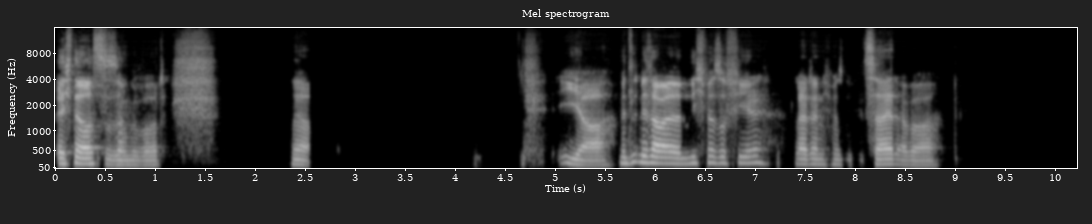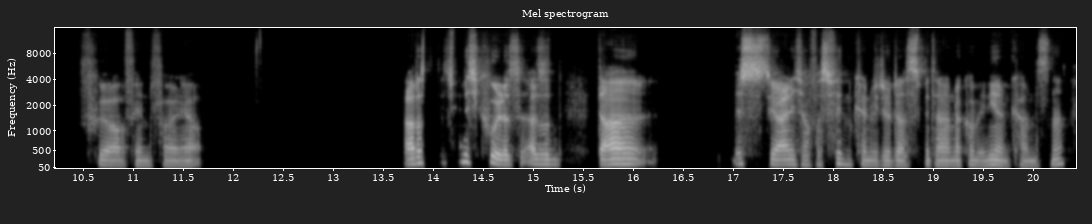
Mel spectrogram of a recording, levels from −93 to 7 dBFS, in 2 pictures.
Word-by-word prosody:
Rechner 145 +1 +7
auch 140 0 +8
zusammengebaut. 115 -3 -2 1.3
Ja. 125 -2 -2 2.5
Ja, 115 -7 0
mittl 160 +4 -5
mittlerweile 155 -4 +7
nicht 160 +2 -2
mehr 170 - -2
so 160 0 -2
viel, 160 +1 -4 0.3
leider 135 0 0
nicht 130 +1 -13
mehr 130 - -11
so 125 - -11
viel - - -32
Zeit, 130 0 +3
aber 115 -2 -7 1.6
Früher 120 -2 -9
auf 115 0 -10
jeden 110 -2 -13
Fall, 110 0 -12
ja. 110 0 -10 2.0
Ja, 135 - +4
das 160 +3 +1
das 165 - -7
finde 195 -1 -8
ich - - +3
cool, 130 - +3
das 125 -1 -2
also, 130 -1 -5 0.4
da 135 +1 +2 0.9
müsstest - - +7
du - - -4
ja 125 - +2
eigentlich 125 -1 -2
auch 115 - -11
was - - +4
finden 130 -4 -3
können, 115 -1 -9
wie 115 - -9
du 115 0 -3
das 110 0 -1
miteinander 115 -1 -7
kombinieren 115 -1 -7
kannst, 110 +1 -10
ne? 130 +3 -9
125 Hz, 140 wpm, -24 LUFS, 115-140 Hz, 2.5 s, auch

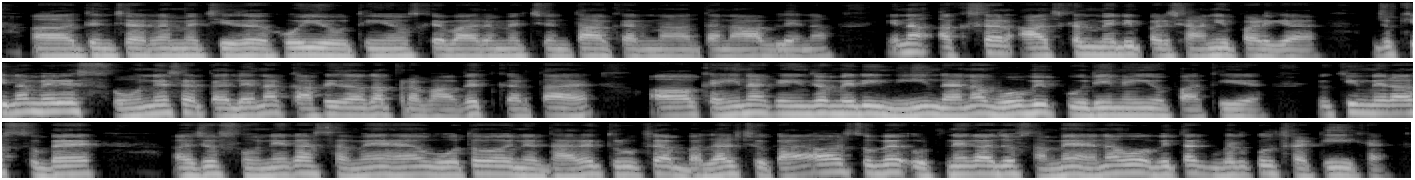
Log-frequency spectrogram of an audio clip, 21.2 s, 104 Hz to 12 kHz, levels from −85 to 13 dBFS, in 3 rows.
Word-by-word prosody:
अ, 120 0 +2
दिनचर्या 120 0 0
में 120 0 +1
चीज़ें 120 +1 +1
हुई 130 0 +4
होती 120 -1 +1
हैं 115 - +1
उसके 120 +1 0
बारे 115 0 +1
में 115 0 -1
चिंता 115 0 -1
करना, 110 -1 -4
तनाव 110 0 -2
लेना, 110 +1 -5 0.3
ये - - -5
न 175 0 +2
अक्सर 145 +4 0
आजकल 125 +2 +1
मेरी 135 +1 +2
परेशानी 120 +1 0
पड़ 115 -1 +1
गया 110 0 -1
है 105 +1 -9 0.3
जो 135 - -4
कि 165 - +1
न 180 +2 +1
मेरे 185 +1 +4
सोने 140 -1 -1
से 160 -1 0
पहले 130 -1 0
न 160 +3 0
काफ़ी 120 +3 0
ज़्यादा 130 +1 +1
प्रभावित 110 +4 -3
करता 115 +3 -2
है 130 +4 -3 0.3
और 135 +1 +1
कहीं 130 +3 0
न 165 0 +2
कहीं 145 0 +1
जो 155 - +4
मेरी 145 0 +4
नींद 130 +3 +3
है 125 - +4
न 150 - +1
वो 140 +3 +4
भी 165 +1 +5
पूरी 130 -1 +2
नहीं 125 0 +1
हो 115 - -1
पाती 110 +2 -4
है। 110 -1 -3
क्योंकि 140 +8 -6
मेरा 160 0 +2
सुबह 145 -1 +1 0.4
अ, 125 - 0
जो 145 +4 +1
सोने 125 0 -2
का 155 - +3
समय 130 -3 -3
है 135 +1 0
वो 135 -1 0
तो 150 -1 +2
निर्धारित 120 +4 -1
रूप 135 -2 -1
से - - +1
अब 130 -4 0
बदल 125 +5 +1
चुका 130 -2 -4
है - - -1
और 175 +1 +2
सुबह 165 +1 +1
उठने 130 +3 0
का 150 - +4
जो 150 +1 +2
समय 125 -1 -2
है 130 -3 +1
ना 150 +4 0
वो 165 0 +3
अभी 140 0 0
तक 155 -1 +2
बिल्कुल 135 +3 -2
सटीक 120 -3 -3
है। 105 - -8
125 Hz, 240 wpm, -20 LUFS, 115-145 Hz, 0.4 s, भी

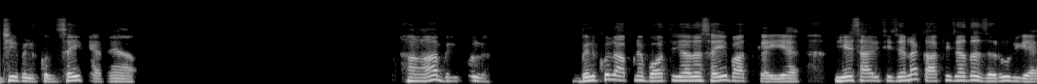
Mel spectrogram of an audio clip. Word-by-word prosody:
जी, 185 -1 +2
बिल्कुल 150 -3 -1
सही 175 +8 +2
कह 150 -7 -8
रहे 135 +1 -7
हैं 135 - -1
आप। 130 0 -4 2.7
हाँ, 165 +6 +1
बिल्कुल। 160 -1 -5 0.9
बिल्कुल 190 +8 +2
आपने 190 0 0
बहुत 170 0 0
ही - - +1
ज़्यादा 180 0 +4
सही 180 +2 +3
बात 165 -4 -1
कही 135 -1 0
है। 140 -1 +1 0.4
ये 175 +4 +5
सारी 175 -1 -1
चीजें 175 +1 -1
ना 230 +3 +3
काफ़ी 160 +4 0
ज़्यादा 190 +1 +3
ज़रूरी 155 0 +1
है 135 -1 +1
170 Hz, 150 wpm, -19 LUFS, 150-185 Hz, 2.7 s, ये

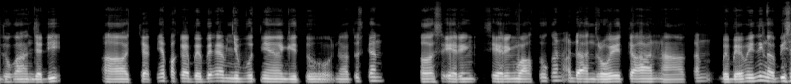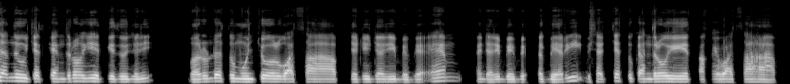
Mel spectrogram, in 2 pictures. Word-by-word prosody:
gitu 120 - -5
kan. 125 0 -2
Jadi, 120 +6 +1 0.4
eee, 125 -1 +2
chat-nya 160 +7 -3
pake 145 -3 0
BBM 150 +5 +1
nyebutnya, 135 -1 0
gitu. 125 +1 -2
Nah, 120 -1 -4
terus 155 - -9
kan, 170 -1 -3 0.4
eee, 130 - +3
seiring 130 0 +1
seiring 130 -1 +1
waktu 130 +5 -1
kan 180 -3 -7
ada 135 -2 +2
Android 125 +2 +3
kan? 130 -1 +1
Nah, 115 +1 -3
kan 80 +1 -11
BBM 125 +5 +2
ini 180 +2 +1
nggak 145 - +2
bisa 160 +4 +2
nih 160 -1 +4
chat 140 - +2
ke 135 - +2
Android, 140 +1 +2
gitu. 125 -1 +1
Jadi, 125 +4 -1 0.3
baru 120 +3 +1
dah 150 +1 +2
tuh 145 - +1
muncul 130 0 +3
WhatsApp, 125 -1 +1
jadi 125 +1 -1
dari 120 - +2
BBM 145 +9 -2 0.2
eh, 125 - -4
dari 115 0 +1
BB 120 0 +1
BlackBerry, 120 +8 0
bisa 130 - -3
chat 140 +7 -2
tuh 150 - -4
ke - - -1
Android 130 0 +4
pake 120 0 -7
WhatsApp, 120 -2 0
130 Hz, 195 wpm, -14 LUFS, 120-140 Hz, 0.4 s, nih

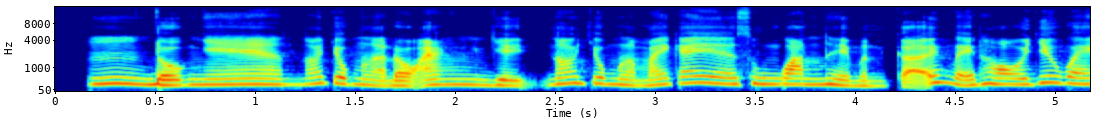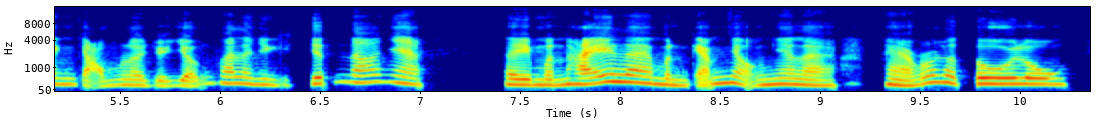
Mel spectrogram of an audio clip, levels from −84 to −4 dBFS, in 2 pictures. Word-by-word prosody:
Ừm, 230 -2 -1
được 190 0 +4
nha, 215 +1 0
nói 235 +4 -4
chung 240 -4 0
là 175 -2 -1
đồ 175 -1 +2
ăn 200 0 -1
gì 180 -2 0
nói 235 +5 -2
chung 240 -4 -3
là 190 - -1
mấy 190 +4 -2
cái, 260 +1 +1
a, 230 -1 0
xung 225 -1 -3
quanh 220 -1 +3
thì 200 -4 0
mình 170 -1 -7
kể 275 - +2
vậy 190 -3 +1
thôi 220 -1 +1
chứ 275 +3 -1
quan 230 -4 -1
trọng 200 -2 -4
là 195 - -2
v - - -9
vẫn 175 +8 -3
phải 250 0 0
là 240 - -1
nhân 210 -2 -4
vật 190 - -16
chính 245 +6 -1
đó 280 0 0
nha. 270 -6 -1 0.4
Thì 205 -1 +4
mình 195 0 -1
thấy 230 +8 +5
ra 285 -4 +4
mình 205 -5 -2
cảm 245 +7 0
nhận 210 -6 -1
nha 220 0 +1
là 190 -2 0 0.2
hàu 190 -4 +1
rất 280 - +1
là 280 -2 +2
tươi 230 0 +6
luôn, 225 -1 +2
220 Hz, 285 wpm, -24 LUFS, 200-245 Hz, 0.4 s, tươi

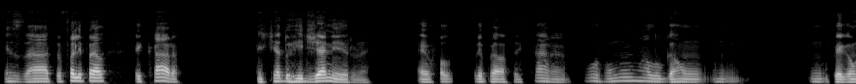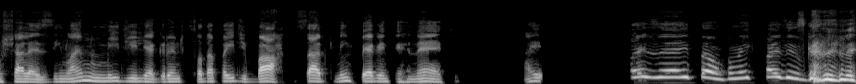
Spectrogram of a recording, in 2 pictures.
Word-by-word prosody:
Exato. 135 0 -2
Eu - - -6
falei 160 +4 +4
pra 160 0 +4
ela, 155 0 +5
falei: 130 -4 -9
"Cara" 150 -4 +1 0.7
a - - -2
gente 120 +5 -5
é - - +4
do 140 - 0
Rio 135 0 +3
de 130 - -5
Janeiro, 135 -7 +4
né, 105 0 -13 0.5
aí 120 - -3
eu 120 - -5
falo 65 - -6 0.2
falei 130 0 -2
para 125 0 -1
ela, 120 -1 -1
falei: 120 +1 -14
"Cara, 125 -5 -9
pô, 150 0 -10
vamos 160 +5 -7
alugar 130 -4 -2
um 125 -2 -3
um 125 - -14 0.7
um 130 -1 -11
pegar 120 -1 +1
um 120 - 0
chalezinho 125 -1 -1
lá 135 +5 0
no 180 -3 +2
meio 150 +1 0
de 145 0 -3
Ilha 140 -2 0
Grande 130 +2 -2
que - - -35
só 120 - -2
dá 135 +1 0
pra 145 +1 -3
ir 145 - -1
de 140 -3 -7
barco, 130 +4 +2
sabe, 140 0 +1
que 135 - -19
nem 155 +3 -1
pega 140 -3 +1
a - - +1
internet". 130 +1 -3 0.6
Aí - - -4 0.9
pois 330 0 0
é, 330 0 +3
então, 310 -6 +3
como 265 +4 -2
é 310 - +1
que 300 - -31
faz 345 -2 +1
isso 275 -8 +2
com - - +4
a - - +7
neném 215 -1 +9
135 Hz, 220 wpm, -21 LUFS, 125-160 Hz, 0.9 s, neném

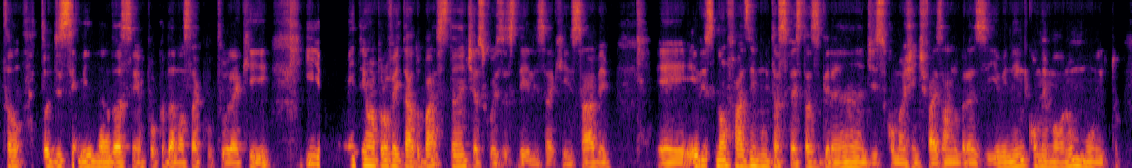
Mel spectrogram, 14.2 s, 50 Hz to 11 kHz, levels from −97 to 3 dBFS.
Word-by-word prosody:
então, 100 -1 -1 0.2
tô 105 - +3
disseminando, 100 -2 +4
assim, 95 -2 +2
um 95 - -7
pouco - - -10
da - - +4
nossa 90 0 -1
cultura 85 -1 -2
aqui 90 0 -3 0.4
e 140 -2 0 0.3
também 120 - -5
tenho 120 -1 +3
aproveitado 110 -3 +2
bastante 105 +1 -1
as - - 0
coisas - - -6
deles 75 -2 -6
aqui, 80 -2 -8
sabe. 90 +3 -1 0.6
Eh, - - -2 0.4
eles 115 +3 +3
não 115 0 +5
fazem 115 0 +2
muitas 105 -2 +1
festas 95 0 0
grandes 90 -2 +1
como 85 +1 -3
a - - 0
gente 85 0 -4
faz 80 +1 +1
lá 85 - 0
no 85 -1 -1
Brasil 85 +2 -2
e - - +2
nem 100 +4 +2
comemoram 100 -3 -1
muito, 95 -8 -1
95 Hz, 160 wpm, -24 LUFS, 85-105 Hz, 0.6 s, não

